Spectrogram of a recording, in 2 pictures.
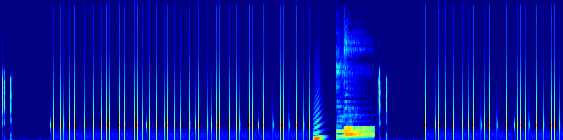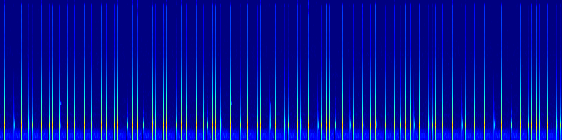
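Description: Keys click in quick, rapid bursts of typing.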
